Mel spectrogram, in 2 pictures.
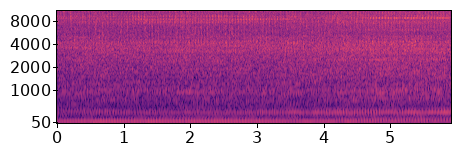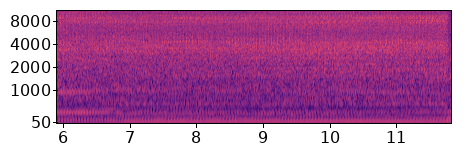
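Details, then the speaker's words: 2008 Ferrari F430 on a cold start: quick, uneven ticking from the left-side exhaust headers over the idle, a header leak. The ticking fades at warm idle and returns at higher rpm. "so on the cold start you can really hear the left side of the headers ticking away because are messed up so"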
